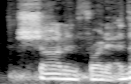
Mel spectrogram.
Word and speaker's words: Schadenfreude: Is that really how you pronounce that? Every time somebody says that word on the show, we ask, is that how you pronounce that? – Schadenfreude. That is how you pronounce it.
